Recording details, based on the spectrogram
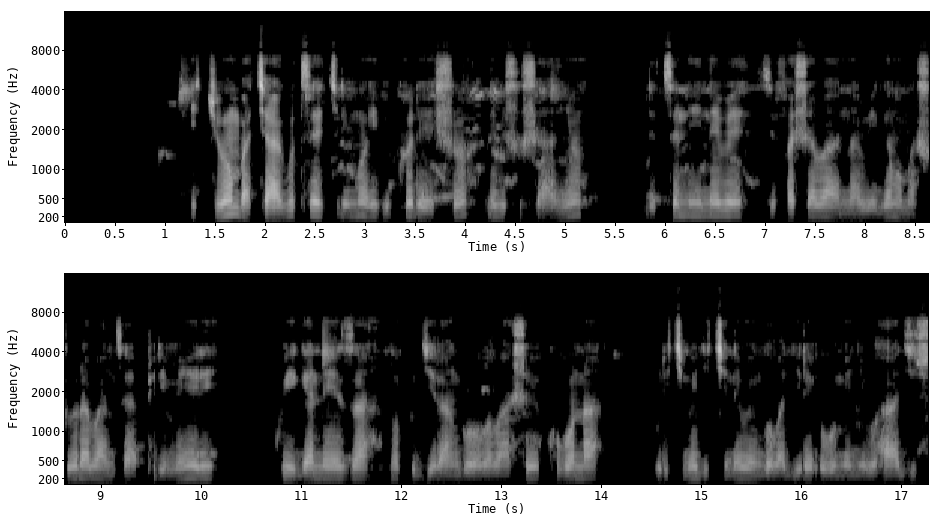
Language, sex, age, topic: Kinyarwanda, male, 25-35, education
